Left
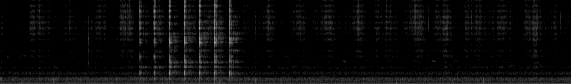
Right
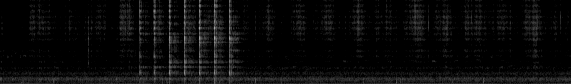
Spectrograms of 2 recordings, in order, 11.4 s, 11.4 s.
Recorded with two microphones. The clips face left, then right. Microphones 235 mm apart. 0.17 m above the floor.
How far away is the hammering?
About 1.6 m.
